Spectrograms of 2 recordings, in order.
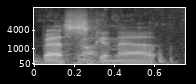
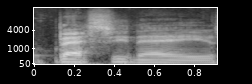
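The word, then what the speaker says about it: bassinet: Yeah, I like that Italian Bescanet. Or Bessinet, sorry. I keep calling it a Bescanet, but it's called a Bessinet.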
